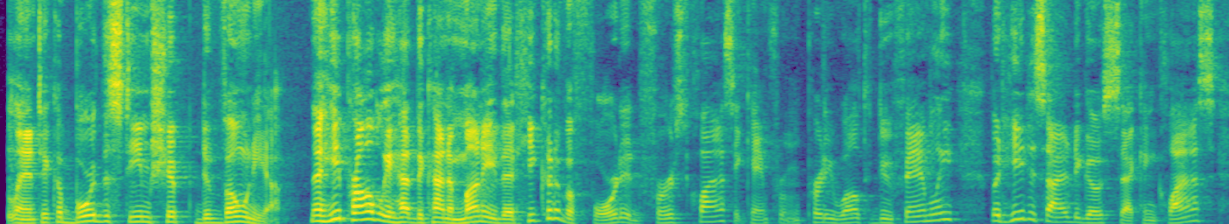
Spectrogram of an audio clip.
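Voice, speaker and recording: A man with a fairly high voice presents scripted narration as a show host. His delivery is very animated, with emphatic, explanatory phrasing. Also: a little fast, hardly any pauses. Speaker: host of a food history video show.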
